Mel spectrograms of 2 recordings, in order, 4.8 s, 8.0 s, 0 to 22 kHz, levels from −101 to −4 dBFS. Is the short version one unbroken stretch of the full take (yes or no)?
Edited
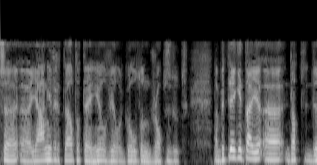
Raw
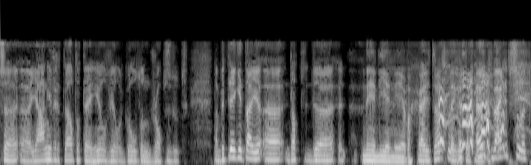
yes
